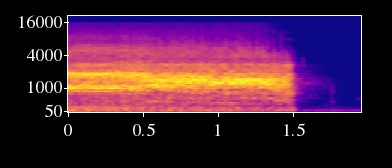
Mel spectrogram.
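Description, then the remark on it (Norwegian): A single loud, sustained human scream, high and strained, held steadily for about a second and a half before cutting off abruptly into near silence; the scream is used as a signal to go back and redo a recording take. “men når vi tok opp og vi klippet, og så brukte vi det skriket der hver gang vi følte at vi måtte gå tilbake og gjøre et nytt opptak.”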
